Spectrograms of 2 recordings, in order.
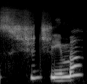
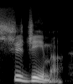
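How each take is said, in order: First: The name is said hesitantly, like a question. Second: The name is said firmly, like a statement. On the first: The speaker is not sure of the pronunciation. "I think that's how they say it" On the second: The speaker wants listeners to believe the pronunciation. "Say it with confidence and people believe you"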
